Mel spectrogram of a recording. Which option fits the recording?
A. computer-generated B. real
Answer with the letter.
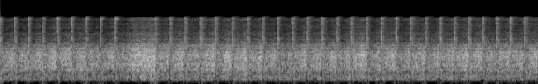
B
